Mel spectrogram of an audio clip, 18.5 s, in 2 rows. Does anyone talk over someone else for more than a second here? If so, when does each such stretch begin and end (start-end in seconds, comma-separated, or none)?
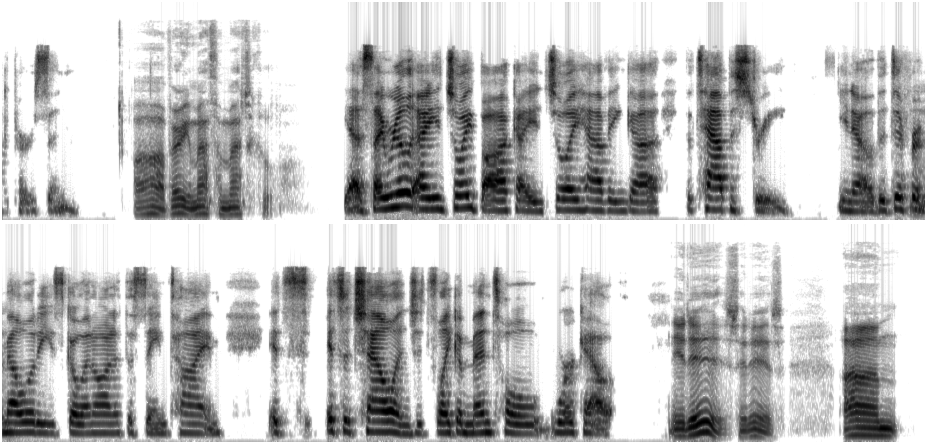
none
